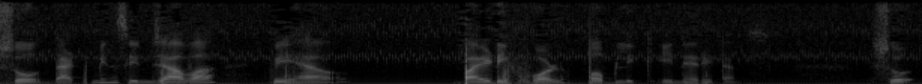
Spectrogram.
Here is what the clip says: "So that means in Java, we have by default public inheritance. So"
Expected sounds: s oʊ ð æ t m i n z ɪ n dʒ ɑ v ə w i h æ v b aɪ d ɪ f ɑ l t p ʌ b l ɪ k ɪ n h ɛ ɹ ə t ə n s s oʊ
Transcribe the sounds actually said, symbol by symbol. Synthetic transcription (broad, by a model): s oʊ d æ t m i n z ɪ n dʒ ɑ v ə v i h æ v b aɪ d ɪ f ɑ l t p ʌ b l ɪ k ɪ n h ɛ ɹ ə t ə n s s oʊ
